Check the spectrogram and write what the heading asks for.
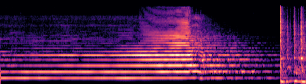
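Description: A conch shell blown in one long, steady note that wavers and fades about five seconds in; drums break in just before the end.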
